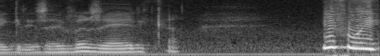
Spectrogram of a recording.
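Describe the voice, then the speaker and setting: A woman speaks over noticeable background noise. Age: 60s. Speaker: pastor and social worker. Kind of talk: interview testimony. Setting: studio.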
